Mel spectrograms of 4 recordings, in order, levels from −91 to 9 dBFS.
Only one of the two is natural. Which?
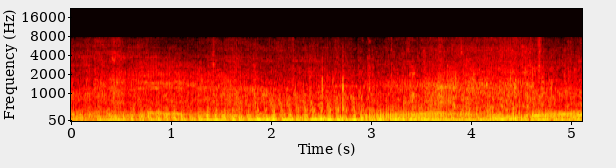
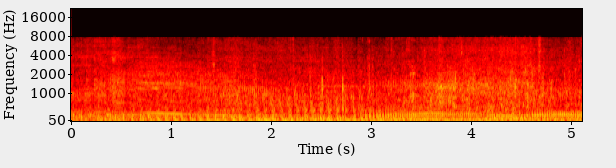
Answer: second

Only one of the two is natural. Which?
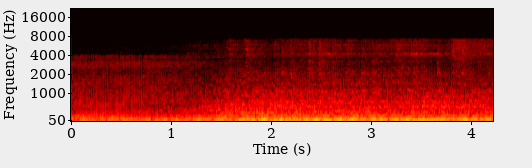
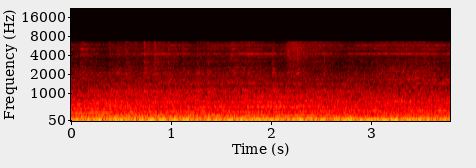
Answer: second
